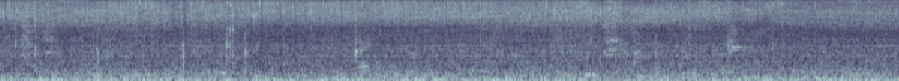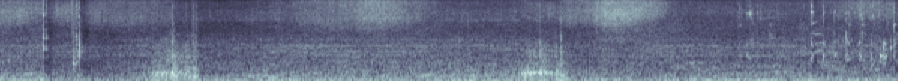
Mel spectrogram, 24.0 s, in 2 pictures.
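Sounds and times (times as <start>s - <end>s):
omelette sizzling on a griddle: 0.0s - 23.9s
clatter: 21.8s - 23.9s.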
